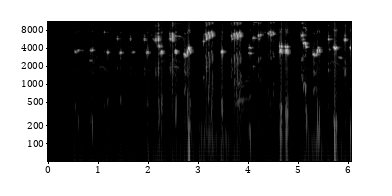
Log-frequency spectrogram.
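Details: Bluethroat song: sparse high ticking notes building into a varied, rapid mix of sharp chirps, trills and metallic phrases, loud and clean against a silent background.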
